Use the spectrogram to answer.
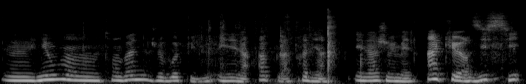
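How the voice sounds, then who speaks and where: A woman's voice: fairly low pitch, normal speed, a little mellow, a little hiss or hum. A woman vlogging a craft project, chatting casually to viewers as she works and exclaiming over every little detail. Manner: chatty, talks to viewers while working. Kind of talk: casual crafting tutorial chat.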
